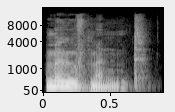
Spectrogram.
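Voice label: "movement", British English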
